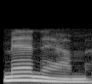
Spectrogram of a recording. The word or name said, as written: Menem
